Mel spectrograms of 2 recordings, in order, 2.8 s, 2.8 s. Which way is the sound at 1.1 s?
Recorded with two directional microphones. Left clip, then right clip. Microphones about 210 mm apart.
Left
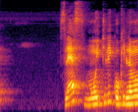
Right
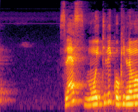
15° right (ahead or behind).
